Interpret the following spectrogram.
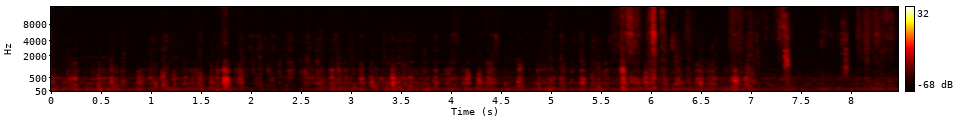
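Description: Faint small clicks and scrapes of a wooden stick stirring epoxy resin in a silicone mixing cup, with a few sharper ticks in the second half over a low hum.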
